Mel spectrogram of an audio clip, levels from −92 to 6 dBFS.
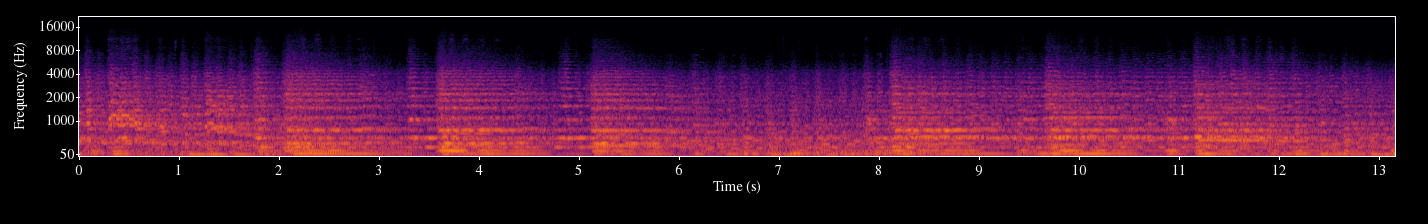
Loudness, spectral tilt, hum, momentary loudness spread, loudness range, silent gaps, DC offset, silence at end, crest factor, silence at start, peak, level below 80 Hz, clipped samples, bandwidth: -30 LUFS; -7.5 dB/octave; none; 9 LU; 4 LU; none; 0.3%; 0 s; 18 dB; 0 s; -10 dBFS; -40 dBFS; under 0.1%; 11 kHz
